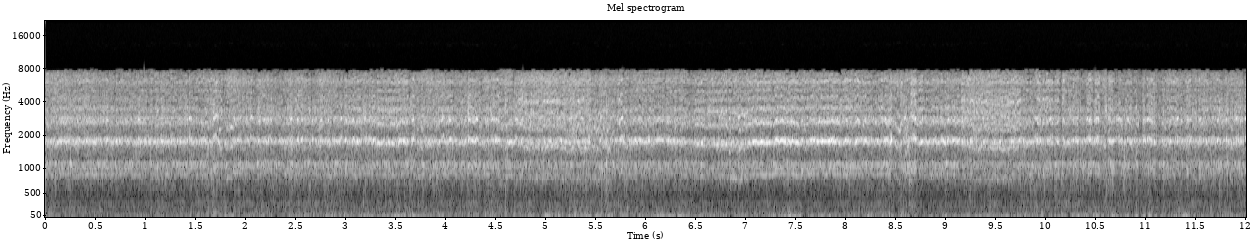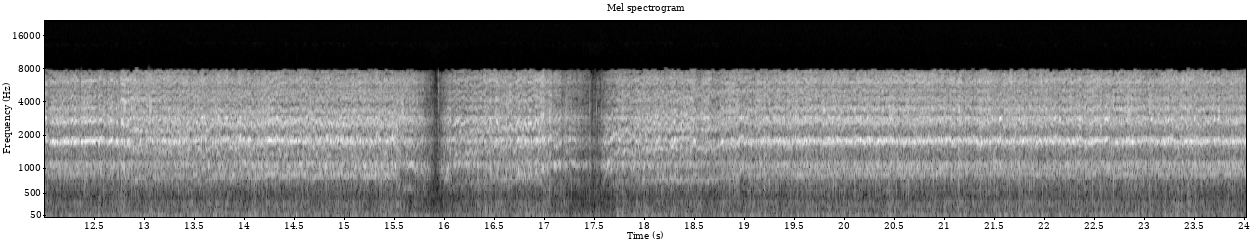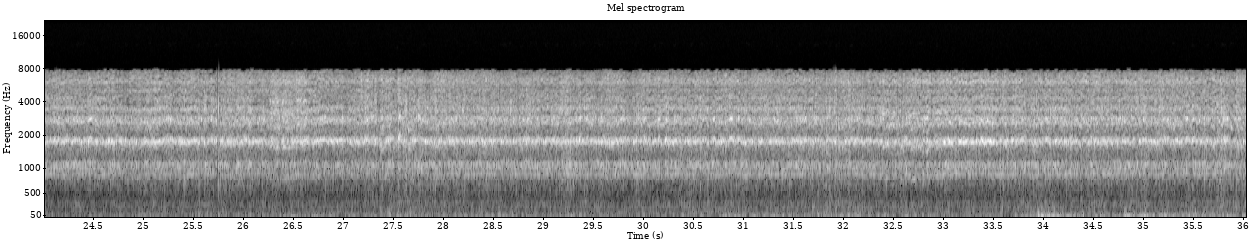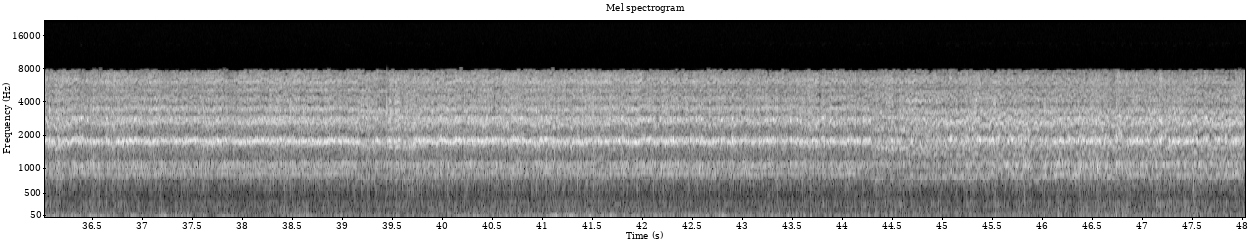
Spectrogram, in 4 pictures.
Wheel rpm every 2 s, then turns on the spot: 240, 230, 230, 230, 230, 230, 220, 180, 120, 180, 240, 230, 230, 230, 240, 230, 230, 230, 230, 230, 230, 230, 220, 200.
none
